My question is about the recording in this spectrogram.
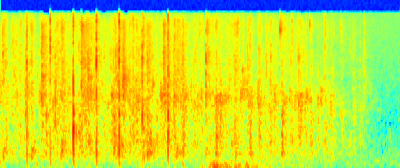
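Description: Audience applauding in a hall, a dense patter of claps that thins out and fades away toward the end. A low bump sounds about two seconds in.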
